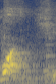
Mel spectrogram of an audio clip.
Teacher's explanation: it's like it stop at the t a little bit and then continue with ch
